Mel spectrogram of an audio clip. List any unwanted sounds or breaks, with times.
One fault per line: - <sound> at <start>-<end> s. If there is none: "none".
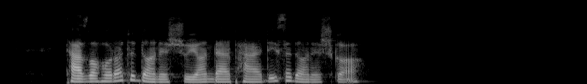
none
